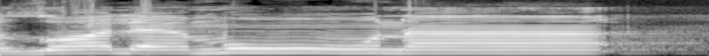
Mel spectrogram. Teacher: ضا کو منہ بھر کے پڑھیں گے اور آخر میں جو یہ نون ہے اس نون کو کھینچ کر کے پڑھیں گے۔ ظلمونا، اس لیے کہ یہاں پر الف مدہ کا قاعدہ ہے، الف سے پہلے زبر ہے۔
